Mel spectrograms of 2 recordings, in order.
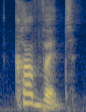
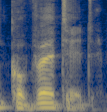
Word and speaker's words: covet: to lust after and in English it is cover not covert which is why you must not say coverted it is cover let's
